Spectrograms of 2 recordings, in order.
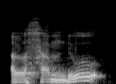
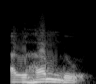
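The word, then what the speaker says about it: الحمد: Misalkan alhamdu haknya dibaca kecil, dibaca alhamdu haknya besar.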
